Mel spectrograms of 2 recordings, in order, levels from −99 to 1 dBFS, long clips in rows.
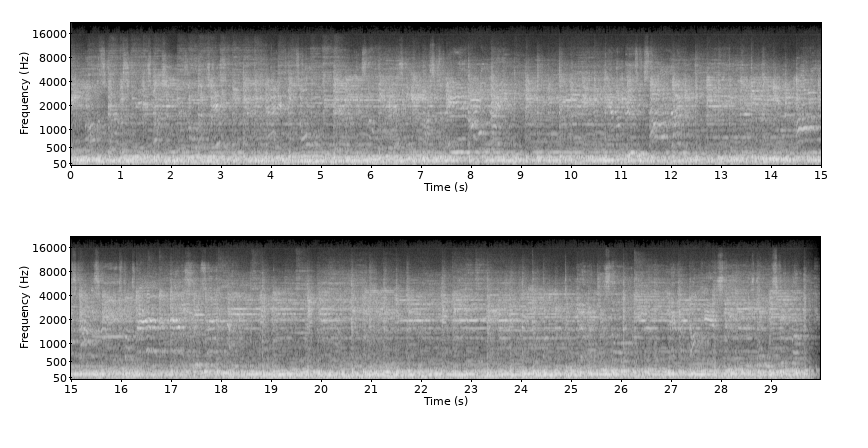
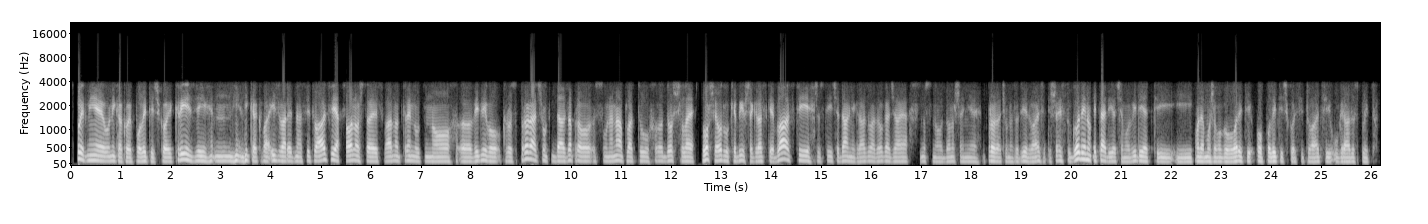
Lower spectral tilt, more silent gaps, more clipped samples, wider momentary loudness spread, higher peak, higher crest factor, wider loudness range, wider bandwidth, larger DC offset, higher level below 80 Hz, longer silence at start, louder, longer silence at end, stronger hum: second, -4 dB/octave vs -10 dB/octave; neither; neither; second, 2 LU vs 9 LU; about the same, -2 dBFS vs 0 dBFS; about the same, 14 dB vs 16 dB; second, 1 LU vs 5 LU; first, 14.5 kHz vs 4.1 kHz; neither; first, -30 dBFS vs -56 dBFS; about the same, 0 s vs 0.1 s; first, -15 LUFS vs -18 LUFS; about the same, 0 s vs 0.1 s; neither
